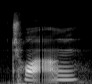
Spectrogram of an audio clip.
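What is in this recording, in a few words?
"chuang", Mandarin Chinese, third tone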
